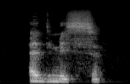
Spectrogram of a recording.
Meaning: third-person plural imperfect subjunctive of admettre
- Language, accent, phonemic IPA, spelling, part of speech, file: French, Canada, /ad.mis/, admissent, verb, LL-Q150 (fra)-admissent.wav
